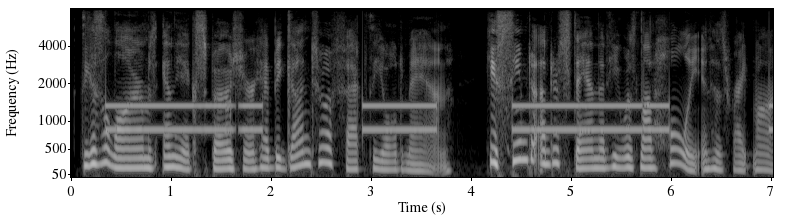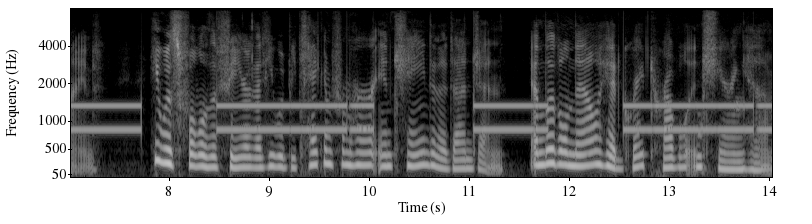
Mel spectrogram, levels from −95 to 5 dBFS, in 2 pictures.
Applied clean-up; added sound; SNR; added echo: neural mask model RNNoise.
